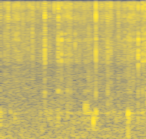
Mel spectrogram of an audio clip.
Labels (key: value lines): label: ambient
recorder: HydroMoth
